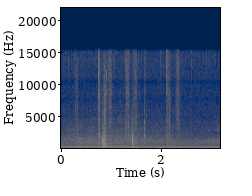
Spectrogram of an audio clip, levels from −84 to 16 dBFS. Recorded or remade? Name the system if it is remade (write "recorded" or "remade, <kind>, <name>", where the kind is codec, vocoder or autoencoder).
recorded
